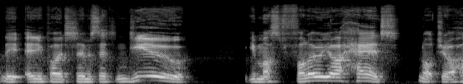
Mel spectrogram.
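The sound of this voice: An unforced reading voice carries lively intonation over a quiet background.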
